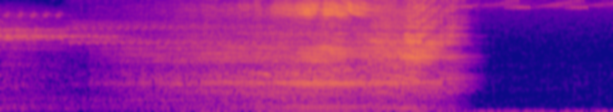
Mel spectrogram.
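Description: A rushing swell of noise, like a vehicle going by, builds over a few seconds and cuts off suddenly about five seconds in. Crickets then chirp steadily and quietly in a fast, even rhythm.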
